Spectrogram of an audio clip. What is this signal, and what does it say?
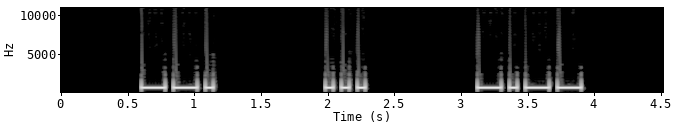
Morse code, heard as a keyed tone, about 20 wpm, spaced as for 8 wpm, 690 Hz. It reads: GSY
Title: 159 Lesson 26e - Letter g - Three Characters 20wpm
